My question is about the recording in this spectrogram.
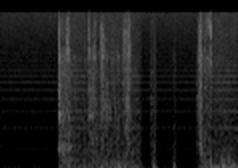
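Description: Faint computer keyboard keystrokes: a short run of taps starting about half a second in, then two separate clicks near the end.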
